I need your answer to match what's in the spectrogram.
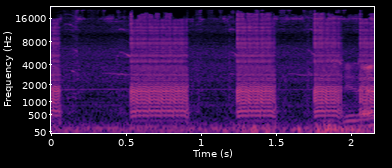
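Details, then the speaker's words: RC car steering servo: short buzzy, chattering bursts each time the steering is turned, not from rubbing; with the horn removed the servo would not spin, confirmed dead. "that's the servo noise and I don't think it's because it's rubbing"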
